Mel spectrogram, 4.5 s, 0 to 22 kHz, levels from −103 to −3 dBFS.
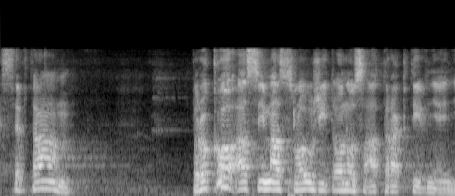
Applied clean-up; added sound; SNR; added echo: neural separator model SepFormer DNS4.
